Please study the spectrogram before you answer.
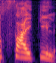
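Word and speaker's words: cycle: देखिए दोस्तों यहां पे सी वाई सी एल ई तो इसे हम लोग क्या पढ़ेंगे दोस्तों साइकिल देखिए सी वाई स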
